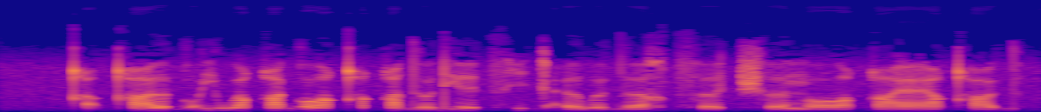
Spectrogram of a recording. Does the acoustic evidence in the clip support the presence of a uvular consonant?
yes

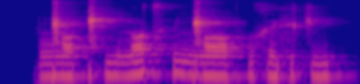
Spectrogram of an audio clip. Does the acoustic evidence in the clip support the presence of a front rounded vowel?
no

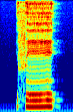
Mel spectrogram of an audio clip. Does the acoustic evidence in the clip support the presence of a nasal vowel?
no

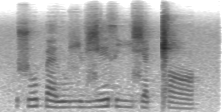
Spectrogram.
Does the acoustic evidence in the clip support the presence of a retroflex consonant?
no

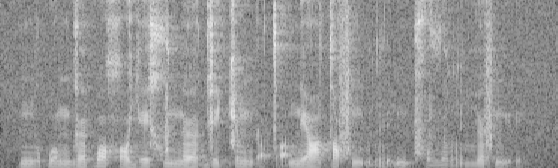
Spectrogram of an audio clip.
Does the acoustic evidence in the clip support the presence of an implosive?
yes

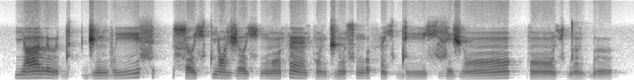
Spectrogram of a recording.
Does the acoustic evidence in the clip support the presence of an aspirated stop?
no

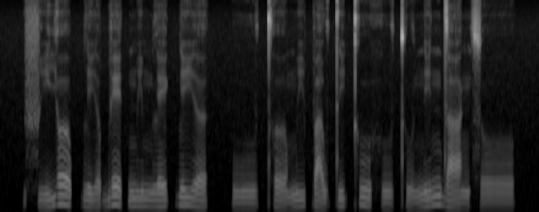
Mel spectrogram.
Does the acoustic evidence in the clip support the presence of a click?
no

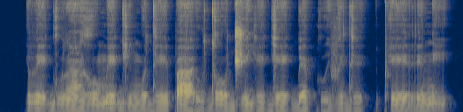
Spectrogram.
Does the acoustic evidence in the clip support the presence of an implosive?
no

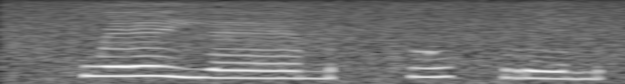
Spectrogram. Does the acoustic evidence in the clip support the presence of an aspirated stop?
yes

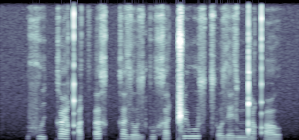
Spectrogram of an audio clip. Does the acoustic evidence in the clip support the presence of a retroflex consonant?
no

